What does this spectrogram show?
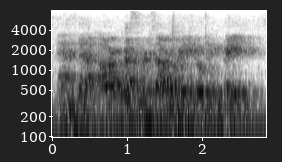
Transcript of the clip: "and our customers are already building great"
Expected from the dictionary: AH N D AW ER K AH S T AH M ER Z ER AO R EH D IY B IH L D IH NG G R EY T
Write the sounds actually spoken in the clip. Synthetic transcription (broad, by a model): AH N D AW ER K AH S T AH M ER Z ER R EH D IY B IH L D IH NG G R EY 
